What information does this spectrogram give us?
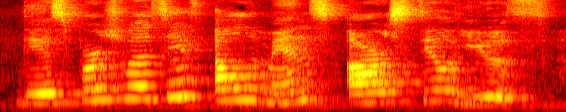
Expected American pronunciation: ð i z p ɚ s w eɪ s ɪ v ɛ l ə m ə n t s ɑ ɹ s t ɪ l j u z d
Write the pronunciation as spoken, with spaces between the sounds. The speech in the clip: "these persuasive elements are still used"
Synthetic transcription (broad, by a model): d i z p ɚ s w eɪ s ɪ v ɛ l ə m ə n t s ɑ ɹ s t ɪ l j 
